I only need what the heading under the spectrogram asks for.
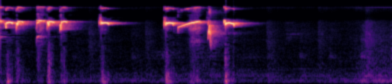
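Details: Orange-headed thrush in moult giving very high, thin whistled notes and short sharp chips in quick succession, ending in a downward slur and then quiet.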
